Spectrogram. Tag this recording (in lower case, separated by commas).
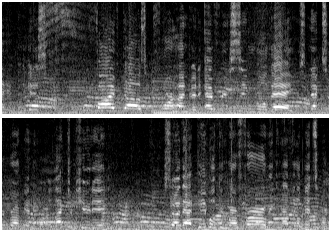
music, speech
